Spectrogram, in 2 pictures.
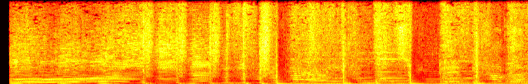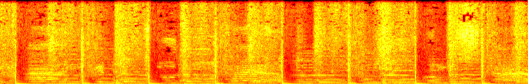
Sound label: bass remix ringtone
